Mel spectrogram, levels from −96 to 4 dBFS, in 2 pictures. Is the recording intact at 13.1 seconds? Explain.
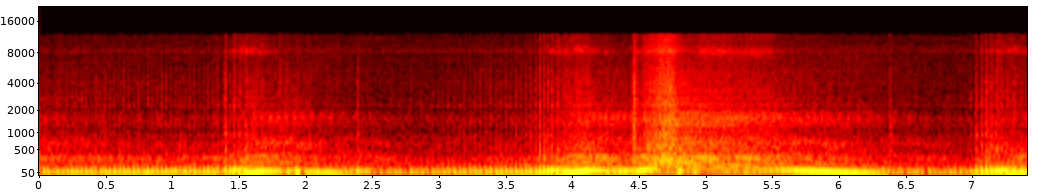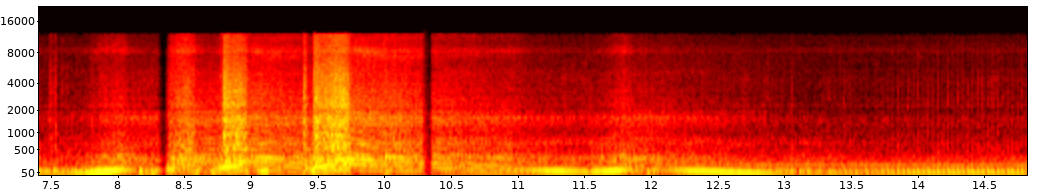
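Yes, the audio is intact at 13.1 seconds, with nothing breaking up, dropping out or glitching at that moment.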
